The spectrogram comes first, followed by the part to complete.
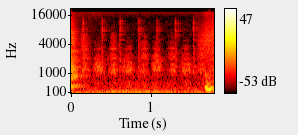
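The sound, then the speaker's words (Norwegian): A dog in a bedroom pants quickly and steadily, about eight short, breathy huffs in under two seconds, fairly quiet, ending with a brief higher-pitched whine-like sound. “Hvor mange ganger må jeg si til deg at hunder ikke har noen ting på et soverom å gjøre?”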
